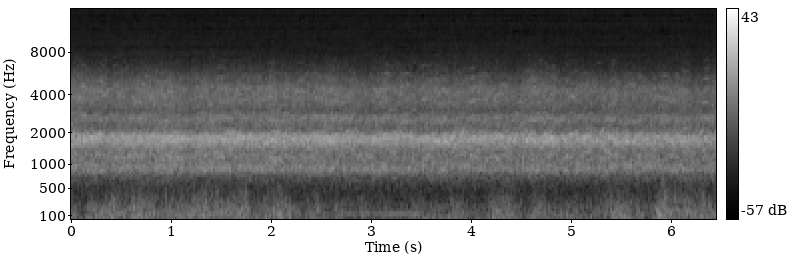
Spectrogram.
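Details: Several thousand snow geese on a sprouting wheat field in the Skagit Delta of Washington State, driven off by cracker shells. A dense, even clamour of nasal honks from the whole flock, with faint low rumble beneath.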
